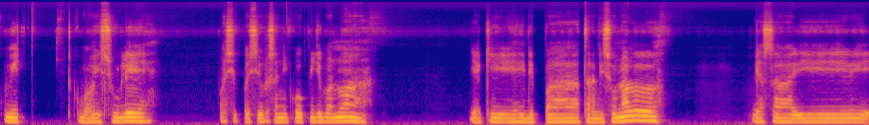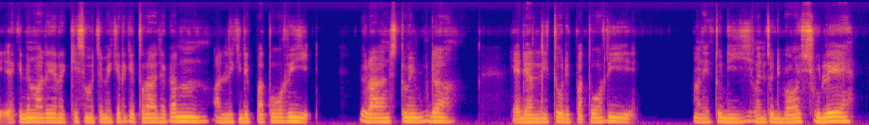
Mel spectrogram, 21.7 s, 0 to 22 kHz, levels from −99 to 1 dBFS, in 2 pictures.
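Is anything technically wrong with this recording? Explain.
No, nothing is technically wrong with this audio.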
